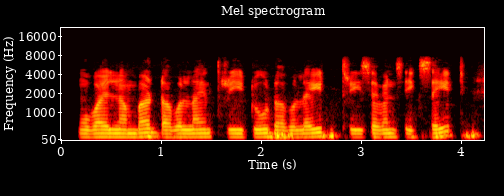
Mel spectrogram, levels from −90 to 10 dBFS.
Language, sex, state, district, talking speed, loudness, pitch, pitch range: Bengali, male, West Bengal, Jhargram, 185 wpm, -23 LUFS, 125 Hz, 125-135 Hz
